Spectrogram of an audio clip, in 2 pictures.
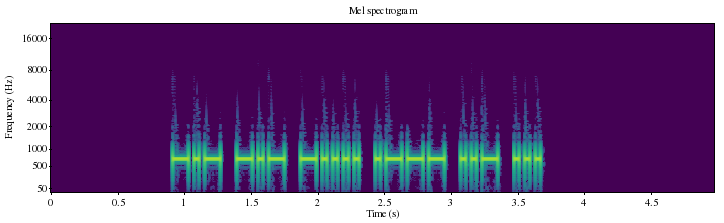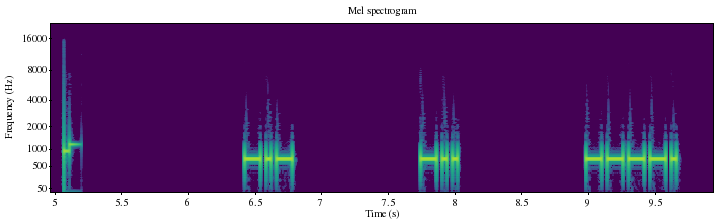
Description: Morse code, heard as a keyed tone, about 30 wpm, spaced as for 17 wpm, 700 Hz. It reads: KK6JUS KD9
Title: USA Call Signs - 6 Characters - 8x Character Spacing - 30wpm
